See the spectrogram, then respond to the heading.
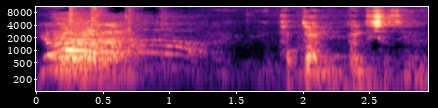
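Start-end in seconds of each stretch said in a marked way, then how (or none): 0.1-0.8 high, loud yell of yah; loud shout. Shown as a demonstration. Pastor shows the congregation's shout, big yell. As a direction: belt it out. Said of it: "준비하면 야! 하는 거예요".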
